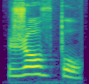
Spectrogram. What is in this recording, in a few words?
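"жов пу", Komi, female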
